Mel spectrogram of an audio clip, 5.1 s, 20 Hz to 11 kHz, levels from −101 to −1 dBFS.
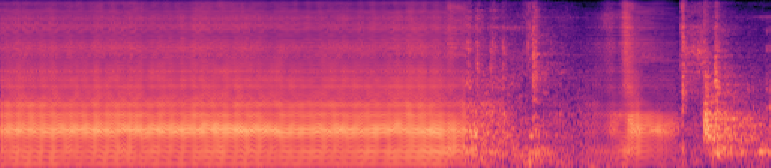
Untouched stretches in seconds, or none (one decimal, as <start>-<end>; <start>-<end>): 3.1-3.9; 4.5-5.1

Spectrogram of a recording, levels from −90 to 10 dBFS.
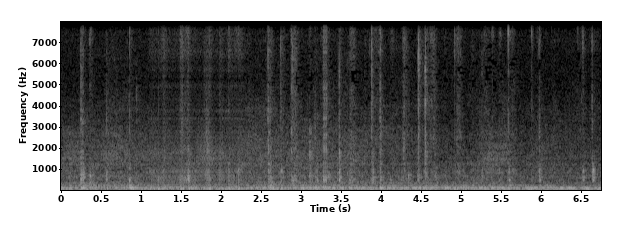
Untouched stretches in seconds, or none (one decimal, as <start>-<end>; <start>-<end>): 0.0-1.1; 2.3-6.8

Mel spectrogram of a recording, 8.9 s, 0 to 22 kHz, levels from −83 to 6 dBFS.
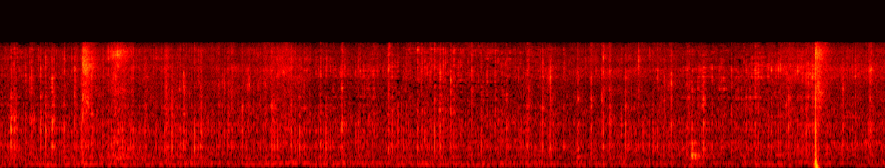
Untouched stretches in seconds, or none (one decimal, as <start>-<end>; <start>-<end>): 0.0-0.6; 3.1-5.4; 6.8-7.8

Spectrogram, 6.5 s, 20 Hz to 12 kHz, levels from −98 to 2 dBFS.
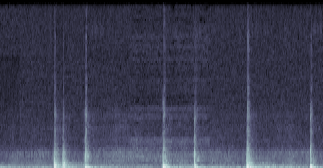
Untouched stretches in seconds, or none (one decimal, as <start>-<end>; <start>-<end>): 0.0-2.6; 4.2-6.5

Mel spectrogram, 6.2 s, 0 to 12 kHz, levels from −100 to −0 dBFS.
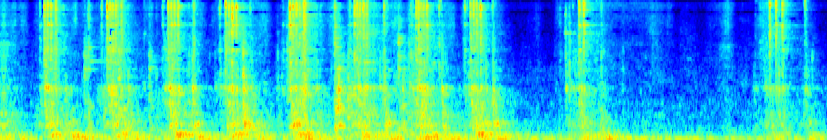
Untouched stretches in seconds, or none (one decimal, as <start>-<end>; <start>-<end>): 0.0-6.2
